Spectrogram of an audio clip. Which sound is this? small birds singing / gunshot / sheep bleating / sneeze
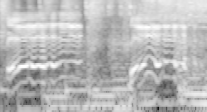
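sheep bleating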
